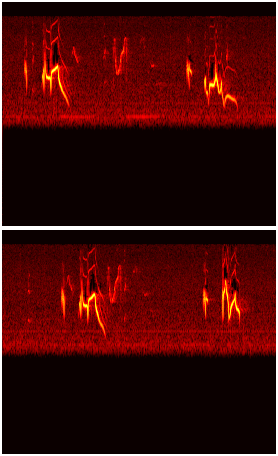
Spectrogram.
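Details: Saffron finch song in a clean recording with no added sound effects: bright chirped phrases with sharp downslurred notes, delivered in short bursts about every two seconds, with faint soft chirps between them and a quiet background.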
